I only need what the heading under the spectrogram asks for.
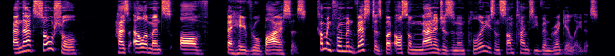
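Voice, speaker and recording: Against a silent background on a very clean recording, a man with an Australian accent speaks at a moderate pace, with a fairly high pitch and lively intonation. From Perth, Australia. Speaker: investment expert, former professor. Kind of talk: interview.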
